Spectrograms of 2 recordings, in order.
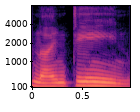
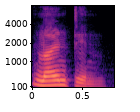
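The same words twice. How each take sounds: First: The stress falls on the second syllable. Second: The stress falls on the first syllable. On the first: The speaker calls it right. "it is nineteen" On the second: The speaker calls it wrong. "It is not nineteen"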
